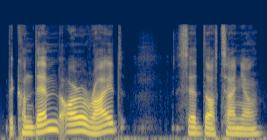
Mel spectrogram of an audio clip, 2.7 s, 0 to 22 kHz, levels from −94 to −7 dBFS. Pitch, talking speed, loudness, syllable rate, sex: 150 Hz, 135 wpm, -16 LUFS, 6.6 syllables/s, male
